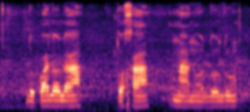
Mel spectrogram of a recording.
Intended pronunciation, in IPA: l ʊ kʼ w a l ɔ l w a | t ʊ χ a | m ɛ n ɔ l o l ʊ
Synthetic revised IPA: l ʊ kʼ w a l ɔ l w a | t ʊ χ a | m a n ɔ l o l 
